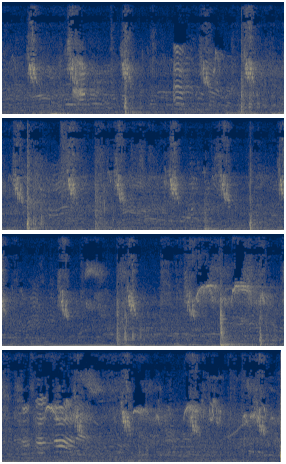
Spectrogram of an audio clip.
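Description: Footsteps scuff on the court.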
